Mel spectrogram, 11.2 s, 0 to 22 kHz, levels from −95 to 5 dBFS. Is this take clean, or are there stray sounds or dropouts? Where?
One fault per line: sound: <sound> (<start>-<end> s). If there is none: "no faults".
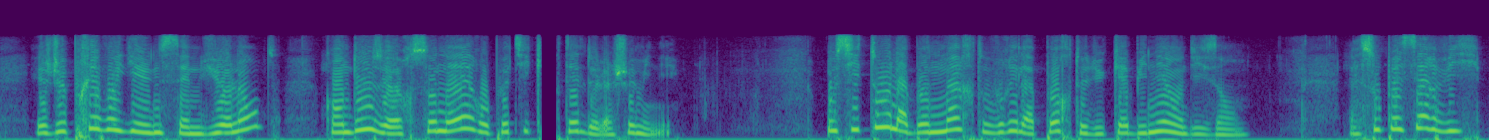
sound: dropout (4.0-4.2 s)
